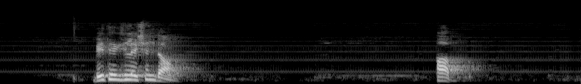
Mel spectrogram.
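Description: A man gives instructions in a calm, clear voice nearby.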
